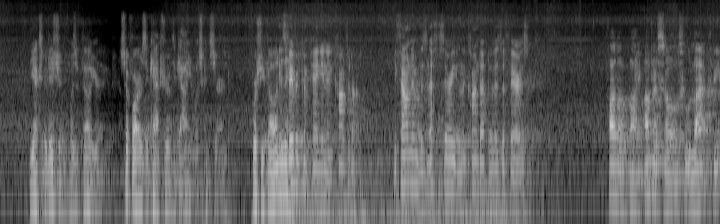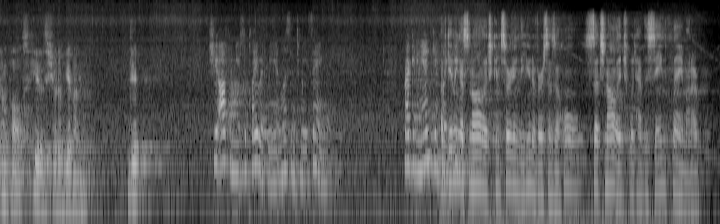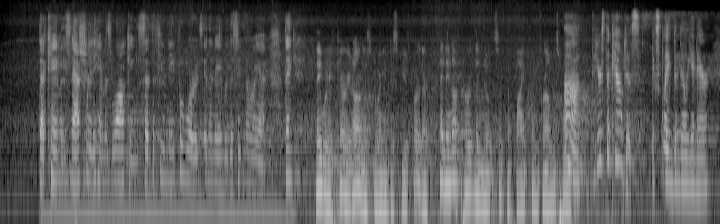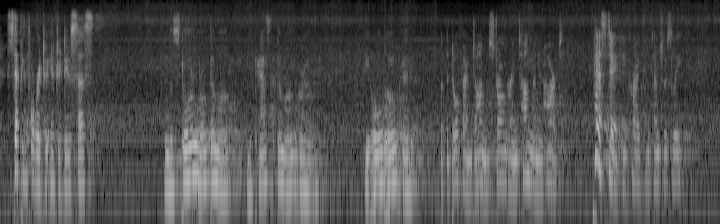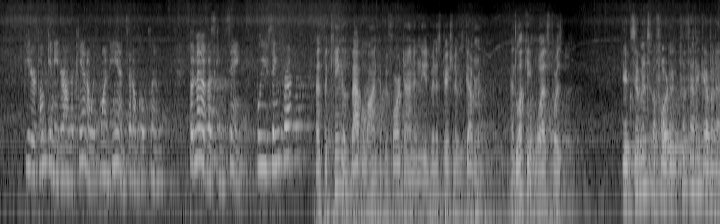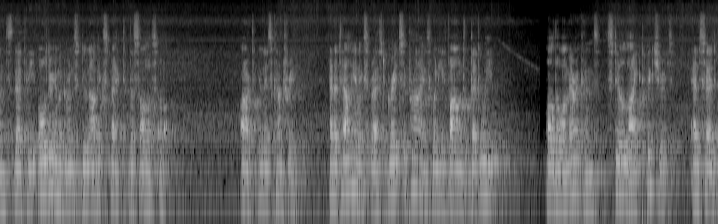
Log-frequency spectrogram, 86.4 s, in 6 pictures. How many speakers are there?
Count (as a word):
ten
